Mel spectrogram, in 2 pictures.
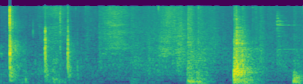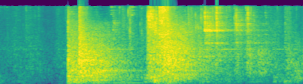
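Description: Forcible-entry demonstration: a sharp strike about two seconds in, then a loud crash of about two seconds as a door is forced through its wooden jamb, from a Halligan bar driven into the jamb and the wood splitting.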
